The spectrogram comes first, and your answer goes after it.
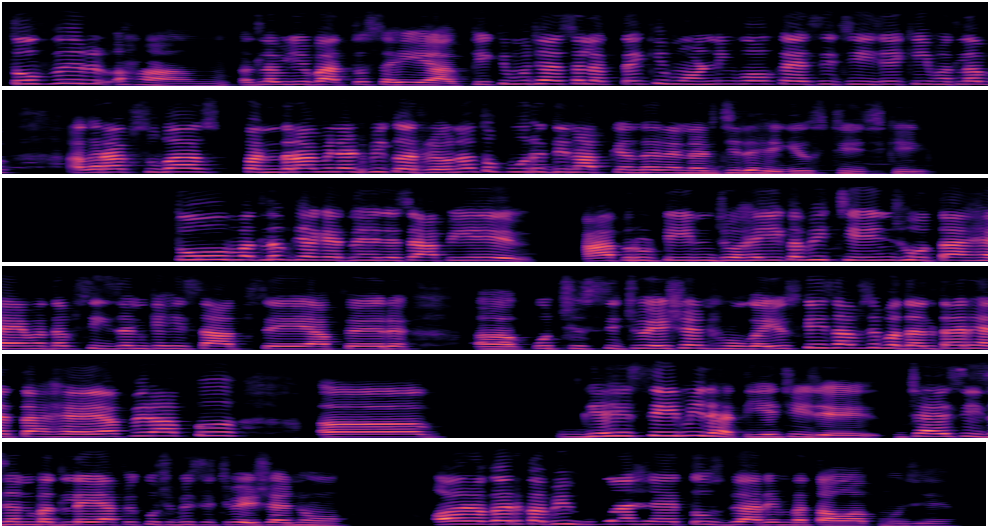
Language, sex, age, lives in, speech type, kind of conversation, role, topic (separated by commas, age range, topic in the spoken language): Hindi, female, 20-24, India, conversation, podcast, host, Subah uthte hi aap apni energy kaise boost karte ho?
